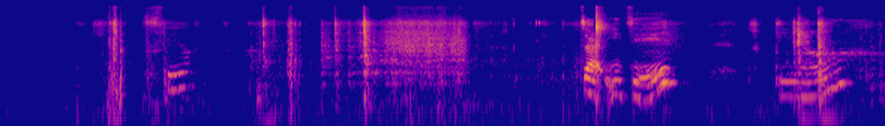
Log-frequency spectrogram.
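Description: A young girl speaks brightly and with animation close to a microphone.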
